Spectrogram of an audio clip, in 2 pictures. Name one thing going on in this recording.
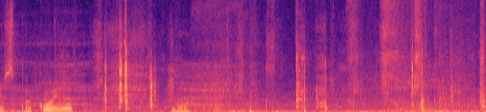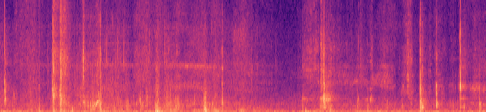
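A stroller's plastic parts click and rattle as a man adjusts them.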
